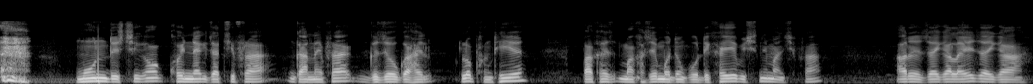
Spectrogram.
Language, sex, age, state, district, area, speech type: Bodo, male, 45-60, Assam, Chirang, rural, spontaneous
